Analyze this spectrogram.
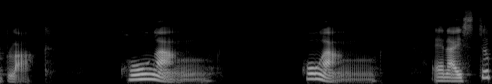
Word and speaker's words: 공항: 공항, 공항. And I still pronounce this because this is a final consonant, right?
